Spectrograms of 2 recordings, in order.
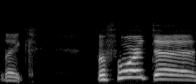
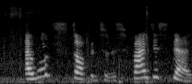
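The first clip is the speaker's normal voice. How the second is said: put-on plain, straightforward delivery in a British accent; 3 semitones higher than usual. Quoting a line the character Kate said: Kate's British accent. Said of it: "she said that in a British accent".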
